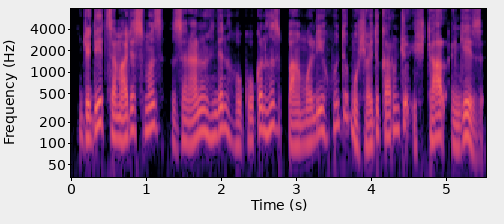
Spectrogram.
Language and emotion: Kashmiri, angry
